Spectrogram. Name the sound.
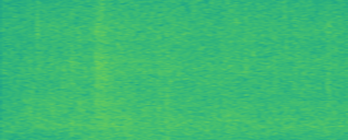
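sea waves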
